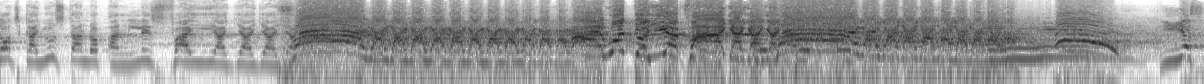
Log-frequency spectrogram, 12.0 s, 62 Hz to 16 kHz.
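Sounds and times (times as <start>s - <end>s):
congregation shouting: 2.8s - 12.0s
man's long drawn-out cry: 7.0s - 11.2s.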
